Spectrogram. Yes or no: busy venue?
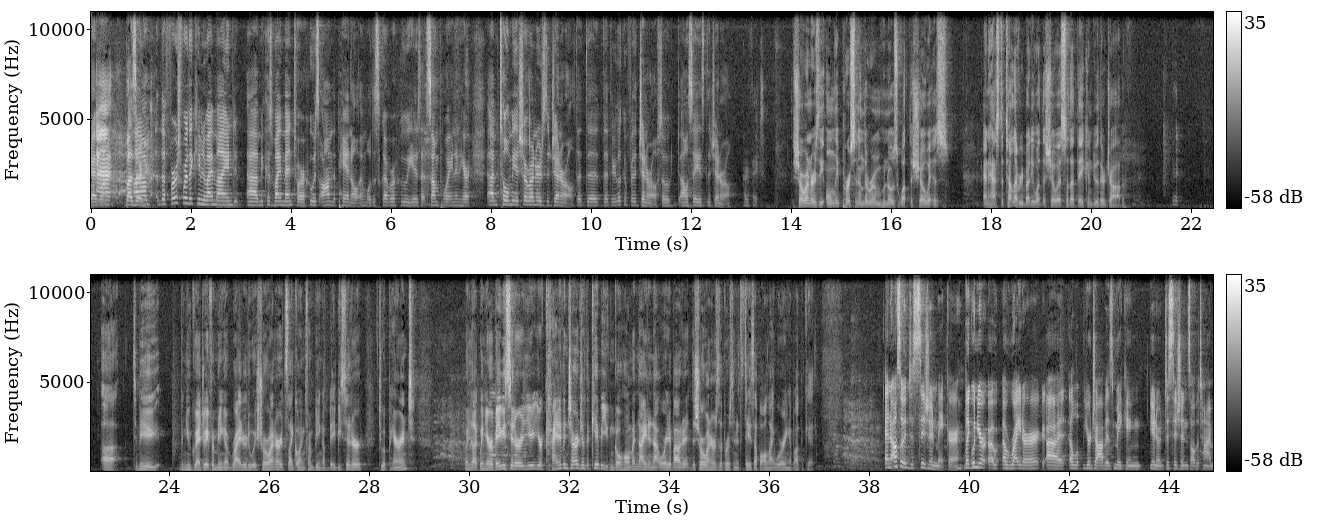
yes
